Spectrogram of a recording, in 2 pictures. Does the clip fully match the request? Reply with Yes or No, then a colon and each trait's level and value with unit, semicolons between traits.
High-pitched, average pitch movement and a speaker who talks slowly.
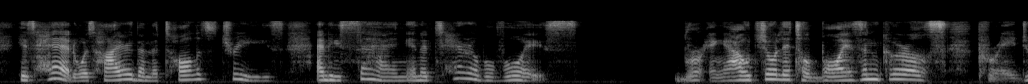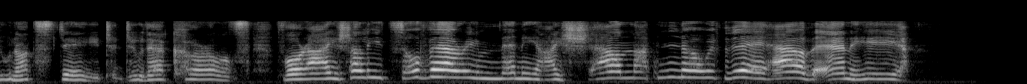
No: high, 230 Hz; wide, 5.9 semitones; slow, 130 wpm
